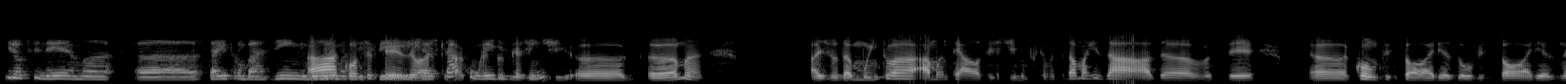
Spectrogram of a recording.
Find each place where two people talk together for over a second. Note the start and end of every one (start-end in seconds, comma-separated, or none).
3.1-5.5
